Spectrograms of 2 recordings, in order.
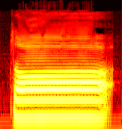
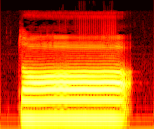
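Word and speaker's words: ط: Its category is Nitya, and it will be pronounced from the tip of the tongue and the roots of the upper front teeth.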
